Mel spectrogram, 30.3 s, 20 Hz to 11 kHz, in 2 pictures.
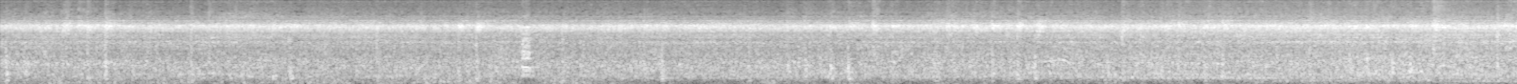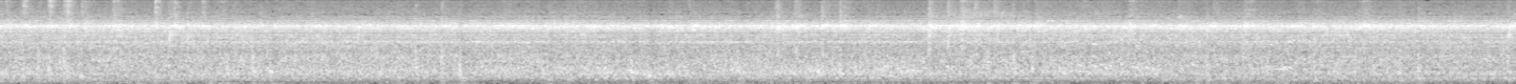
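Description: Steady rumble and clickety-clack of a train running at speed, heard through an open coach window, with an E6 series Shinkansen running alongside on the next track; the noise grows a little louder about halfway through as the Shinkansen's cars draw level.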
